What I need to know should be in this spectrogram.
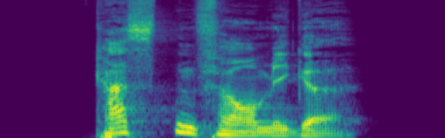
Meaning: inflection of kastenförmig: 1. strong/mixed nominative/accusative feminine singular 2. strong nominative/accusative plural 3. weak nominative all-gender singular
- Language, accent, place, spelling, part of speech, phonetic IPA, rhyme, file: German, Germany, Berlin, kastenförmige, adjective, [ˈkastn̩ˌfœʁmɪɡə], -astn̩fœʁmɪɡə, De-kastenförmige.ogg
